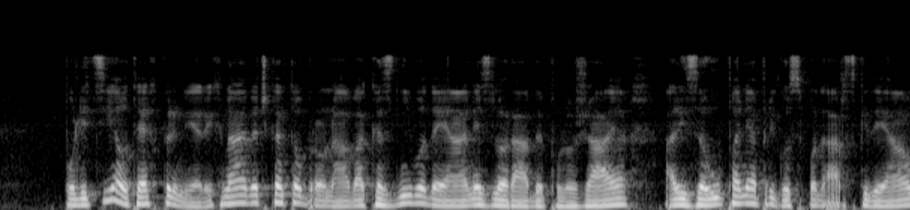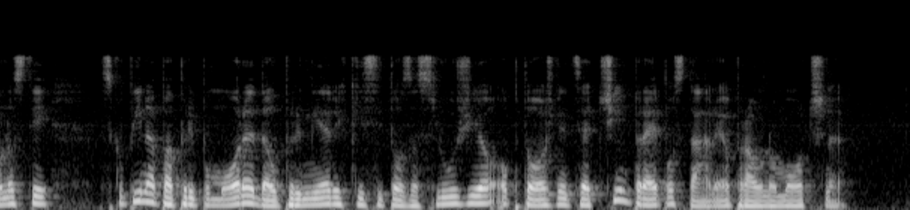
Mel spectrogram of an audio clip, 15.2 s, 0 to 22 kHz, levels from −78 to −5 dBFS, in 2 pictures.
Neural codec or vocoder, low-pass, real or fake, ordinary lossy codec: none; 7.2 kHz; real; none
